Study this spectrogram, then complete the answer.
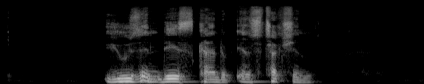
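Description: A middle-aged man speaks calmly and warmly into a close microphone.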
